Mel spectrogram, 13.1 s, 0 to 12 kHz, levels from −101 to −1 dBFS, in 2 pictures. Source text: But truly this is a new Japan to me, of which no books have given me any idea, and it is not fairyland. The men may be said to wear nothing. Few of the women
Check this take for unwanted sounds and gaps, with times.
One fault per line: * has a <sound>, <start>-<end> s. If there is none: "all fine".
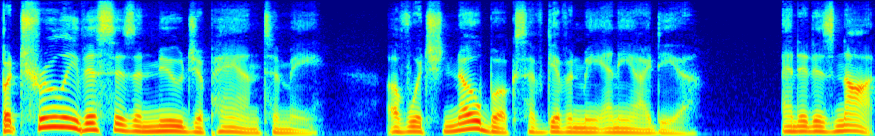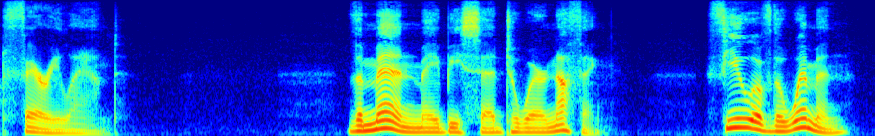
all fine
